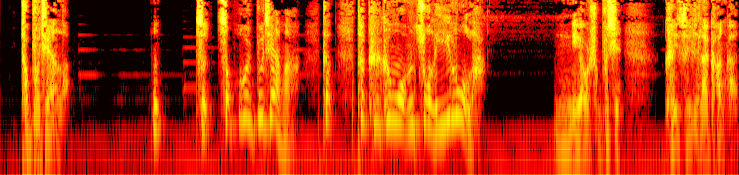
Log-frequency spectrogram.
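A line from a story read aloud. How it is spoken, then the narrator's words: Panting, flustered. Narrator (Chinese): 程七这会儿啊，已经是满头大汗，喘着气道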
